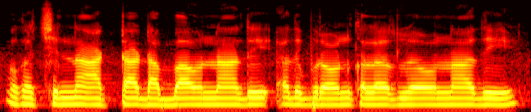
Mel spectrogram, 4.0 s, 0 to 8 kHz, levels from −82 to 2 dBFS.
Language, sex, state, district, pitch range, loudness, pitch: Telugu, male, Telangana, Mahabubabad, 130-135 Hz, -15 LUFS, 130 Hz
